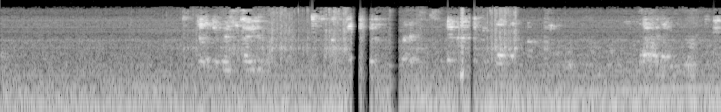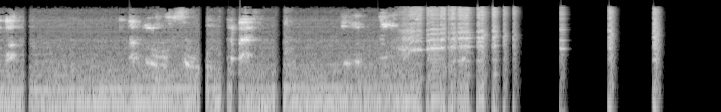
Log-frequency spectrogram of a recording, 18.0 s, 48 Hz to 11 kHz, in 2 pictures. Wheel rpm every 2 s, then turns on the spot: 0, 10, 10, 0, 0, 0, 10, 150, 160.
2-4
